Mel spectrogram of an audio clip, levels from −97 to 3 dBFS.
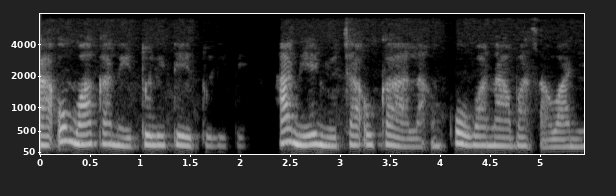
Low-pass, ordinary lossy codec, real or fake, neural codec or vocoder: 7.2 kHz; none; real; none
